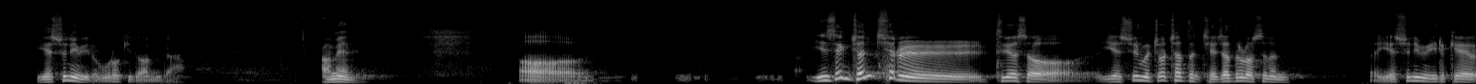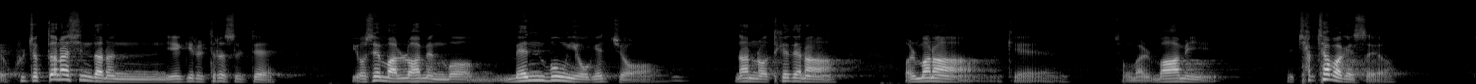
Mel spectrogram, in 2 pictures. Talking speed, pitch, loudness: 190 characters per minute, 165 Hz, -27 LUFS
